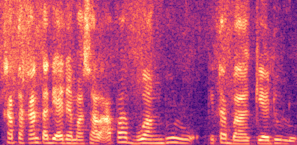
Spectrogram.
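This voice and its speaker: A woman with a Surabaya accent at a fairly quick pace. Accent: Surabaya accent, says it is her own. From Indonesia, Surabaya (East Java). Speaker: trainer of assessors. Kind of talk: online training lecture. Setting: recorded video with screen share, alone. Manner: fast.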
